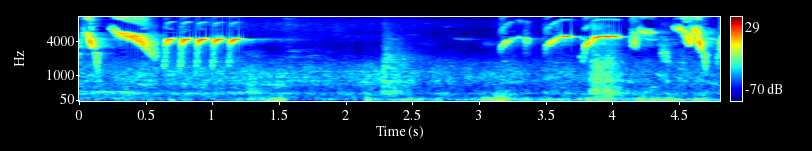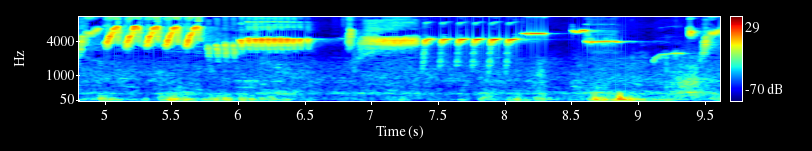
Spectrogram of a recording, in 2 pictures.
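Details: A goldfinch × canary hybrid that sings all day long, its song carrying canary notes, delivers bursts of fast twittering trills and sharp sweeping whistles, separated by short silences, with faint low thumps underneath.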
